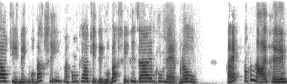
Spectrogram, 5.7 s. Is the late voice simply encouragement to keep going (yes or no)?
no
